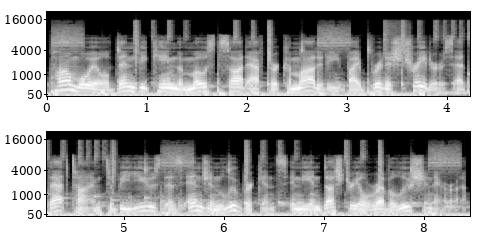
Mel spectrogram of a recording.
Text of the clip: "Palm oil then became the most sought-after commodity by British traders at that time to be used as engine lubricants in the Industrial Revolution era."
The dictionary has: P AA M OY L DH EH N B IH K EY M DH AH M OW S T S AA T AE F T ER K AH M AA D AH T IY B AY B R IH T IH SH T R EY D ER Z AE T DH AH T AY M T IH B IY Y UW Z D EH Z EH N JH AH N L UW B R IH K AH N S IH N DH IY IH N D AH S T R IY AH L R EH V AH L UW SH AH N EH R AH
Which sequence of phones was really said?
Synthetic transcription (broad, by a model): P AA M OY L DH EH N B IH K EY M DH AH M OW S T S AA T AE F T ER K AH M AA D AH T IY B AY B R IH T IH SH T R EY D ER Z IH T DH AH T AY M T IH B IY Y UW Z D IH Z EH N JH AH N L UW B R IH K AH N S IH N DH IY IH N D AH S T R IY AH L R EH V AH L UW SH AH N EH R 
